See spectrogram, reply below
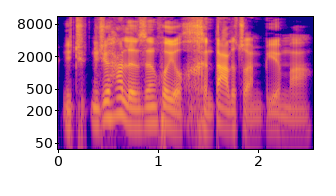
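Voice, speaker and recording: A man's voice: fairly low pitch, big pitch swings, fast, vocal fry, pushed and bright, no echo, studio quality. A middle-aged man from Taiwan, a professional speaker hosting his own podcast, telling stories and asking rhetorical questions with frequent fillers. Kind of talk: solo podcast talk.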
